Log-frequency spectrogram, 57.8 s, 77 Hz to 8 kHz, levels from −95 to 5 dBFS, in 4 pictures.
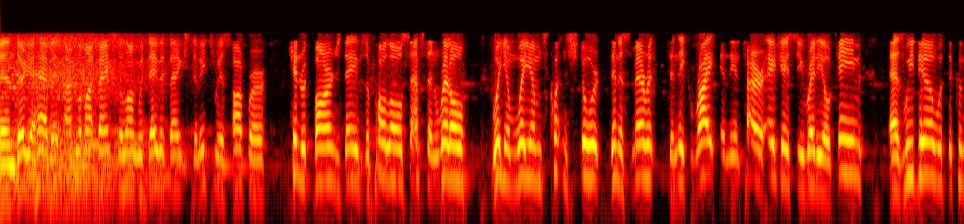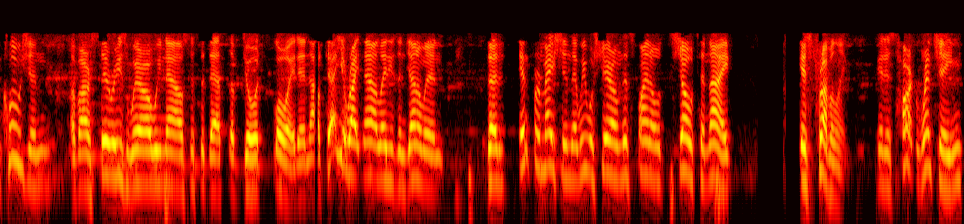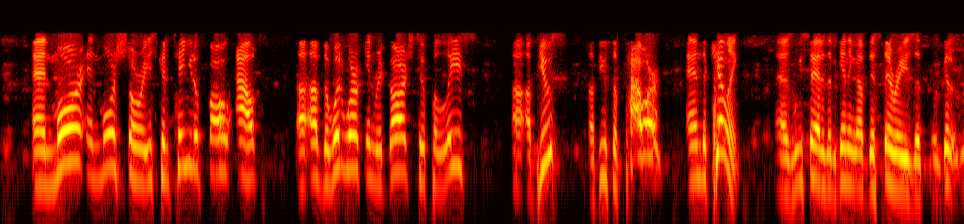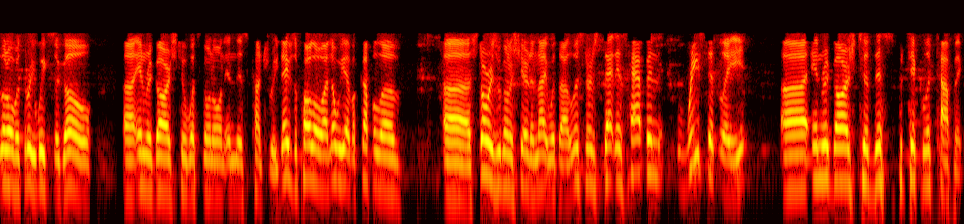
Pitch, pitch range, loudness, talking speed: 190 Hz, 165-225 Hz, -29 LUFS, 165 wpm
